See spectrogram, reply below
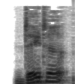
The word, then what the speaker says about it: data: People who deal with data professionally know that the first syllable of data rhymes with rate, not rat.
